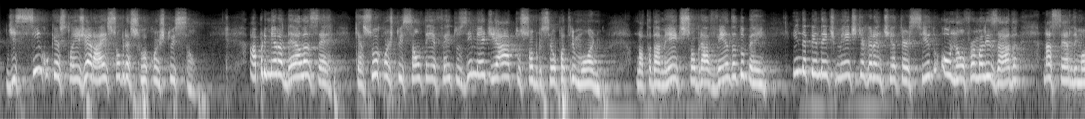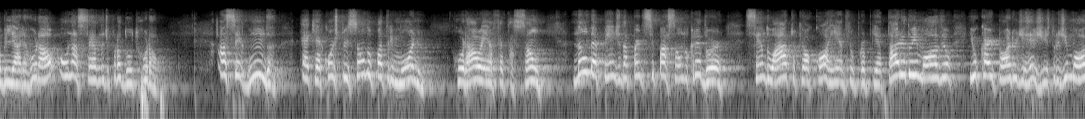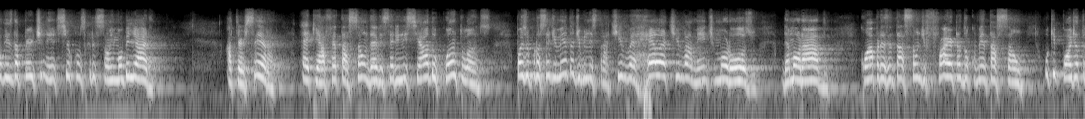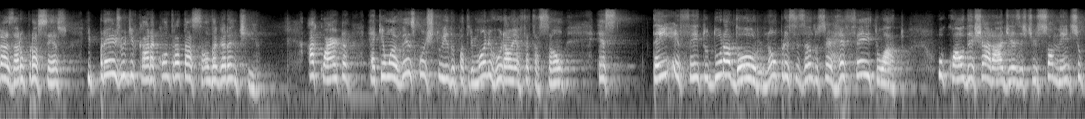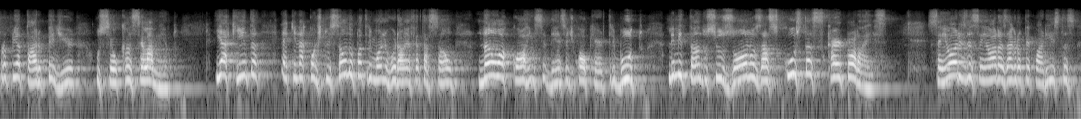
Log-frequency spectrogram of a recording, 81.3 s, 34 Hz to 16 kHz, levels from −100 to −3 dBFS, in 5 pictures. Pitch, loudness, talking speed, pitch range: 260 Hz, -19 LUFS, 135 wpm, 230-300 Hz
